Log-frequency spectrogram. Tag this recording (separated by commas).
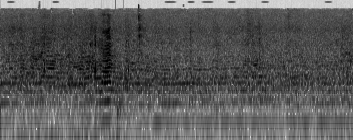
Insect, Wild animals, Buzz, Animal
